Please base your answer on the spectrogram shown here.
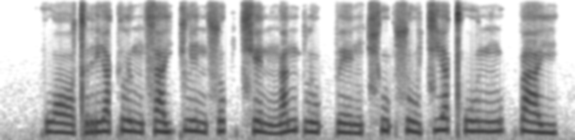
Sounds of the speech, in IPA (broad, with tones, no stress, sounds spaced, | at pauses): k w ɔː˨˩ t r i˦˥ a̯ k l ɯ˩˦ ŋ s a˦˥ j k l i˨˩ n s o˥˩ k̚ t͡ɕʰ e˨˩ n ŋ a˥˩ n p l u˨˩ ʔ p eː˩˦ ŋ t͡ɕʰ u˦˥ ʔ s uː˩˦ t͡ɕ i˥˩ a̯ kʰ w u˧ n ŋ u˥˩ k̚ p a˧ j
